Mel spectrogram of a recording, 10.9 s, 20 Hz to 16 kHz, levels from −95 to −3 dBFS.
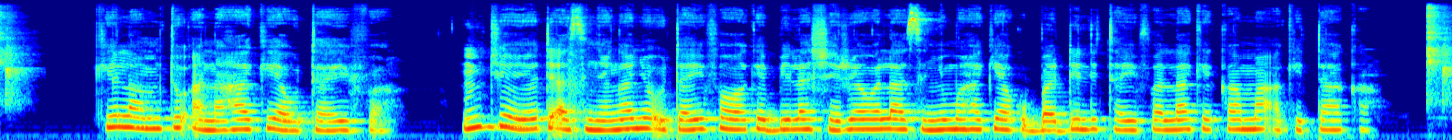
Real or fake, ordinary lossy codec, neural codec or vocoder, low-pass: real; none; none; 14.4 kHz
